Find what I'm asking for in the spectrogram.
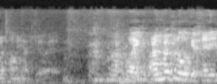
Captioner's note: laughter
